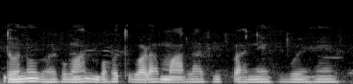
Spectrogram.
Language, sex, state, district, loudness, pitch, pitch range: Hindi, male, Arunachal Pradesh, Lower Dibang Valley, -18 LUFS, 120 Hz, 115-125 Hz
